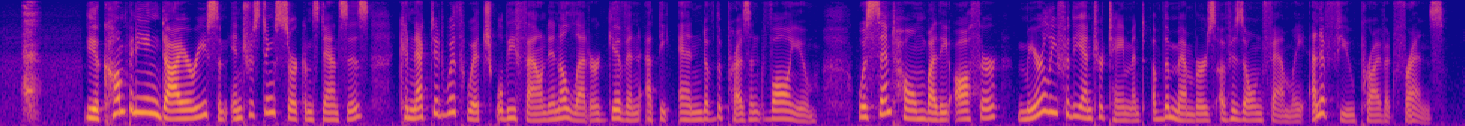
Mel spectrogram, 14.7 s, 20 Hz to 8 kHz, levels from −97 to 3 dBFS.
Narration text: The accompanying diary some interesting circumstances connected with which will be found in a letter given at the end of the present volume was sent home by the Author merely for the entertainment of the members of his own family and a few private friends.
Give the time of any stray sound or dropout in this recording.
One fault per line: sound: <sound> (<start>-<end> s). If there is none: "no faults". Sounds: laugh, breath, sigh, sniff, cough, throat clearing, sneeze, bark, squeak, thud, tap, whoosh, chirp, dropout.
sound: breath (0.2-0.4 s)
